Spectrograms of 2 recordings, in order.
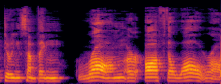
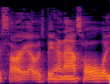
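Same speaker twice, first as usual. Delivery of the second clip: lower, softer, quick sheepish apology; 5 semitones lower, 6 dB quieter, faster than usual. Retold or imitated. American explaining how she'd apologise, soft and quick. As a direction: mumble the sorry quickly, a bit embarrassed. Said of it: "I would just say".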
